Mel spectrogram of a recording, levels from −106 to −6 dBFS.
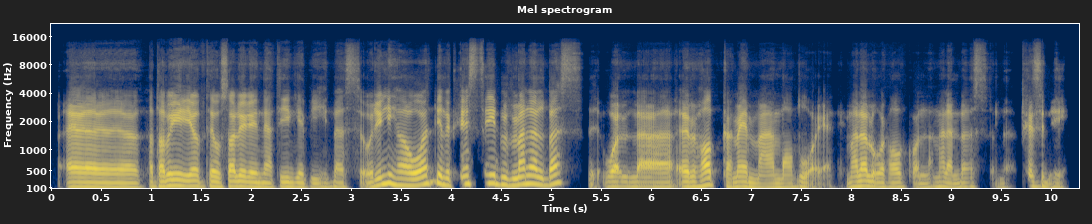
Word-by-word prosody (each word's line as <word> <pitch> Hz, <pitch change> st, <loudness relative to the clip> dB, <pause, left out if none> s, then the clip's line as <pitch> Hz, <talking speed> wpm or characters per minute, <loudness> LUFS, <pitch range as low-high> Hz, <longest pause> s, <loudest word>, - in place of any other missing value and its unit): آآ 110 Hz, -2 st, +3 dB
فطبيعي 125 Hz, +6 st, +2 dB
ي -, -, -2 dB
توصلي 125 Hz, +2 st, +2 dB
للنتيجة 110 Hz, 0 st, -1 dB
دى 105 Hz, 0 st, -8 dB
بس 105 Hz, -3 st, -8 dB
قولي 160 Hz, -, +1 dB
لي 195 Hz, -4 st, +2 dB
هو 155 Hz, +2 st, +4 dB
أنتِ 210 Hz, +3 st, -1 dB
بتحسّي 190 Hz, +3 st, 0 dB
بِمللّ 175 Hz, +1 st, +2 dB
بس 195 Hz, +7 st, -2 dB, 0.2 s
والّا 115 Hz, -1 st, -1 dB
إرهاق 140 Hz, +7 st, +2 dB
كمان 115 Hz, +1 st, 0 dB
مع 100 Hz, -2 st, -2 dB
الموضوع 100 Hz, 0 st, -5 dB
يعني -, -, -12 dB
ملل 125 Hz, +4 st, +2 dB
وإرهاق، 110 Hz, -1 st, -3 dB
والّا 95 Hz, +2 st, -7 dB
ملل 110 Hz, -3 st, -4 dB
بس 110 Hz, +1 st, -10 dB
والّا 100 Hz, 0 st, -19 dB
بتحسّى 120 Hz, -1 st, -5 dB
بأيه؟ 100 Hz, -3 st, -10 dB
115 Hz, 165 wpm, -20 LUFS, 105-145 Hz, 0.2 s, هو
